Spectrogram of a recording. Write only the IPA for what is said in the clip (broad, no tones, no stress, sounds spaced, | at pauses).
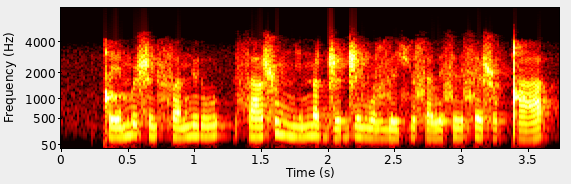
ǃ e m ɨ ʂ i f ɐ n ʉ ɾ u | s a ʂ u m i n a ɖ͡ʐ ɨ ɖ͡ʐ e v o ɮ ɨ ç o ɬ ɐ l ɨ ɬ ɨ ɬ e ʂ o ǃ a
